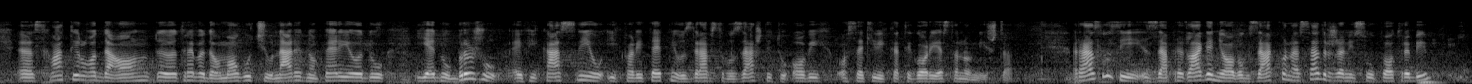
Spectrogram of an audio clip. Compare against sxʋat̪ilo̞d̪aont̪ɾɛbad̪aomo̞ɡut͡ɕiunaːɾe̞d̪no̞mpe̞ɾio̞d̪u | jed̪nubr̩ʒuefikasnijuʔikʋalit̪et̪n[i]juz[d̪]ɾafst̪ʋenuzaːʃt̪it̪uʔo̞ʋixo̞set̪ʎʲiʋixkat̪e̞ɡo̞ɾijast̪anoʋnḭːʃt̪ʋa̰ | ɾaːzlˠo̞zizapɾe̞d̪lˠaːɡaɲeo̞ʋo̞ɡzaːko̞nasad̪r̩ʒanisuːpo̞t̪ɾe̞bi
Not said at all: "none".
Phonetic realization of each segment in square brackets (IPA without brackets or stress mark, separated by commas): i, d̪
